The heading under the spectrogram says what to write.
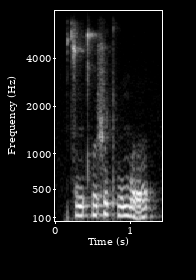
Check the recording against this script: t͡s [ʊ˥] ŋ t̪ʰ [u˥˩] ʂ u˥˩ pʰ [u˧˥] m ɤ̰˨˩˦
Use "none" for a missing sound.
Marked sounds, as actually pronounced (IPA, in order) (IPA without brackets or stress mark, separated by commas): ʊ˧˥, u˧˥, u˧˥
